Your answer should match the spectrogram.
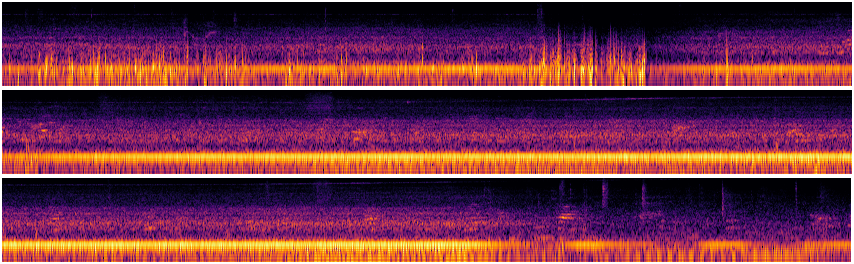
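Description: Passenger train standing at a station platform: a steady low hum, with a thin whine that climbs steadily in pitch over the second half. A brief rattle comes about seven seconds in, and the hum drops away near the end.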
